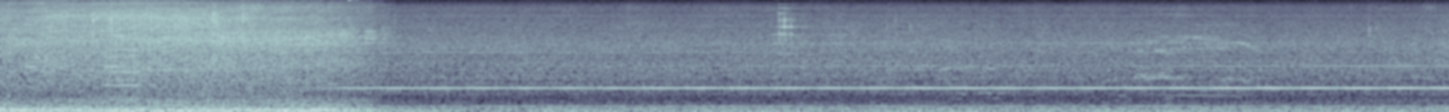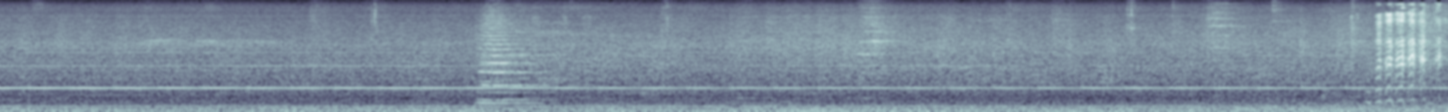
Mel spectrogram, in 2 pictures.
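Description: Diesel train close by: loud running noise for the first few seconds that drops off suddenly, then a steady whine over a low hum, with a short horn toot about two-thirds of the way through.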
